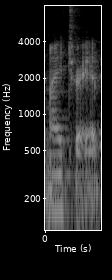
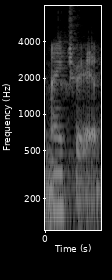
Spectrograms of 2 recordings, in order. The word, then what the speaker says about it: Maitreya: And I don't pronounce it Maitreya, but that's how the Buddhists pronounce it, Maitreya. My parents pronounced it Maitreya, so that's what I say.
